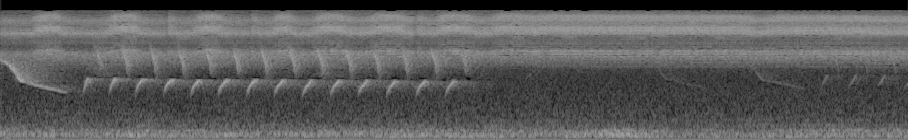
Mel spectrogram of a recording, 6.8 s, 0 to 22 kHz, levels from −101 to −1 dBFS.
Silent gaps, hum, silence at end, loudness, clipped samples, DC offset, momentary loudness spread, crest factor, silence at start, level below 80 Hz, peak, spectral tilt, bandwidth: none; none; 0 s; -27 LUFS; under 0.1%; 0.2%; 2 LU; 14 dB; 0 s; -64 dBFS; -16 dBFS; 0.5 dB/octave; 16 kHz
